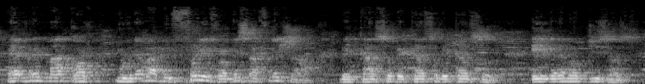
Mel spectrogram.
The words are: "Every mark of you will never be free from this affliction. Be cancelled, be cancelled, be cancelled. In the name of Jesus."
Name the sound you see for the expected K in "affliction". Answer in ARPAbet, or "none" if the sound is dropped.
K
